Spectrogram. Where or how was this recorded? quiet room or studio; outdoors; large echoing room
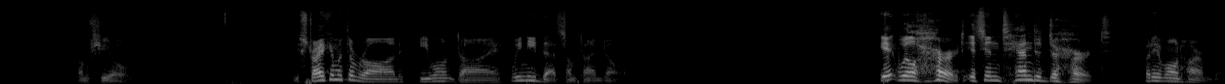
large echoing room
